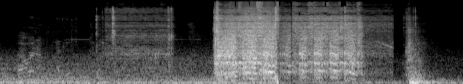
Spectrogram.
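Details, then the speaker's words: 1997 Nissan Sentra engine cranks in short bursts but won't start; spark tested, spark not reaching plugs through poorly made aftermarket ignition wires; new better wires recommended. Crank no start, weak spark. "Yep. It looks to me like this spark is not making it all the way to the plug. So I think I'm just gonna recommend a new set of wires."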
